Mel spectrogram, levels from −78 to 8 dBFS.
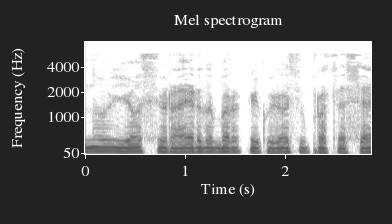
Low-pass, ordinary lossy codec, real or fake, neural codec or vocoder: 7.2 kHz; MP3, 24 kbps; real; none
